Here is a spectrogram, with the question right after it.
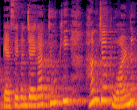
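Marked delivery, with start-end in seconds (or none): none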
